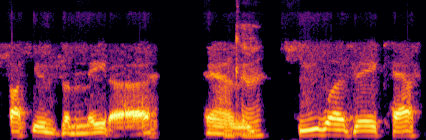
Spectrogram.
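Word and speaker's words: Zamata: her mom is sashir zamada which I don't recognize that name I know who that is I think it's pronounced zameda and she was a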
